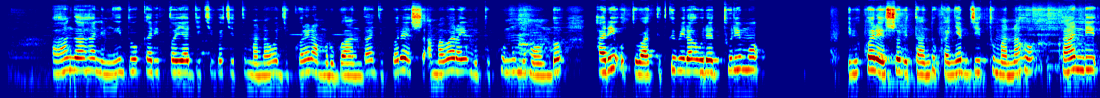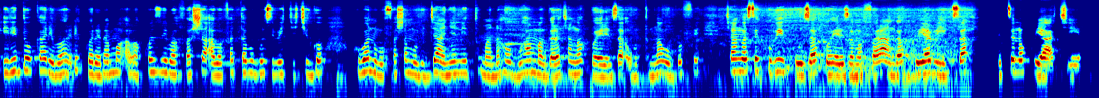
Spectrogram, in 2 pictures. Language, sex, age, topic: Kinyarwanda, female, 18-24, finance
